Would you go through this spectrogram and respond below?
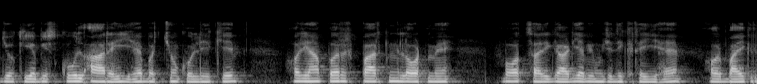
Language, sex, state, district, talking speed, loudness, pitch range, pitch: Hindi, male, Himachal Pradesh, Shimla, 215 wpm, -18 LUFS, 125-135 Hz, 130 Hz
